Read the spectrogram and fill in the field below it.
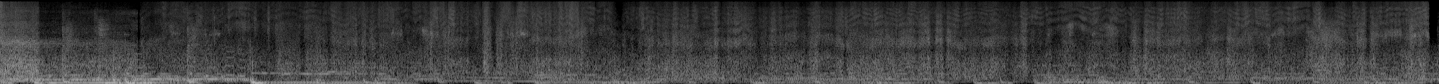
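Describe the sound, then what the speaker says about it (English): A garden hose sprayer on its wide fan setting rinses down a car before washing, a steady broadband hiss of water spraying across the body panels that runs continuously and fairly loud without talk. "So I'm going to put the sprayer here on my fan setting."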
